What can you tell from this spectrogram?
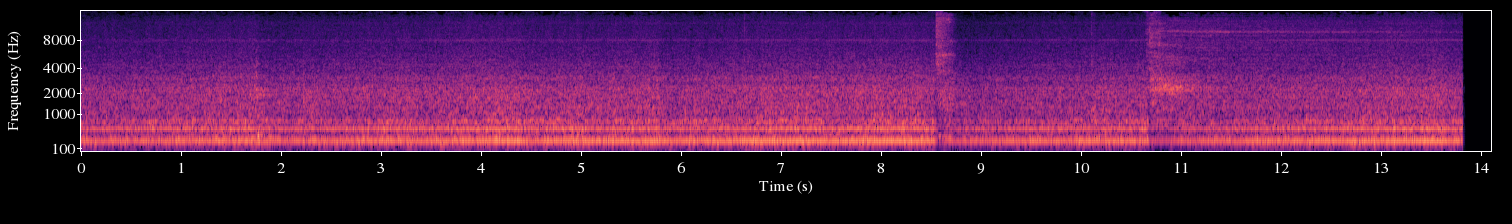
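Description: Air compressor running with a steady hum and hiss. There is a sharp click about eight and a half seconds in, then another about two seconds later followed by a short hiss of air as the filter section is repressurized. The sound cuts off abruptly near the end.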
